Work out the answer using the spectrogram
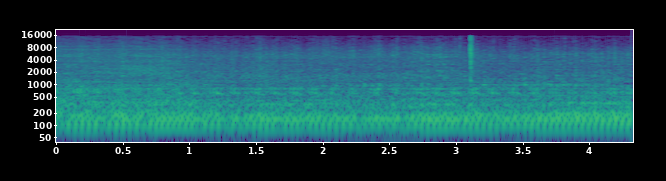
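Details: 1987 Buick Grand National turbo 3.8 at idle: loud, uneven rumble with sharp chuffing pulses; cracked driver-side exhaust crossover pipe nearly blown off before the turbo, runs like on five cylinders and can't build boost.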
